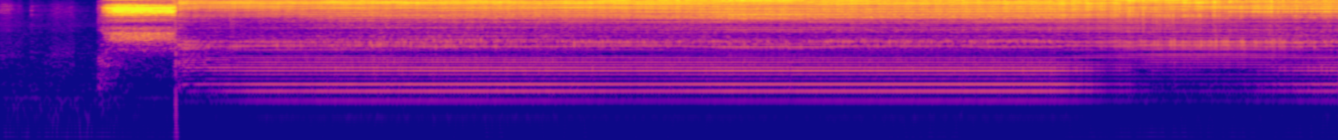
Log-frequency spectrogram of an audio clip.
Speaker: you can see the light change in here I'm adding and I'm taking away amperage and heat so I can just put each feed down one at a time upfront exactly where I want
